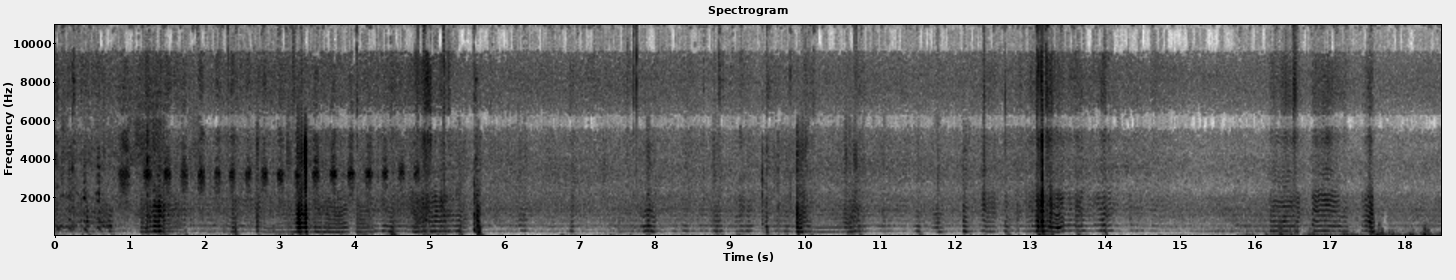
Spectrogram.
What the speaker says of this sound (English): Do you hear the buzzing of bees in your sleep?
